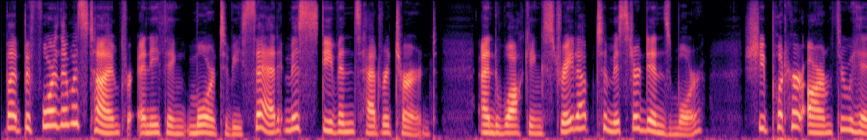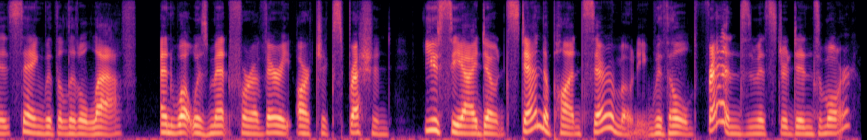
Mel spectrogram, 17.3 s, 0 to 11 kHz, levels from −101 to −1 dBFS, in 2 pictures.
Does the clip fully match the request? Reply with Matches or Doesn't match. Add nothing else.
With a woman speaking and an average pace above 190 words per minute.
Doesn't match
